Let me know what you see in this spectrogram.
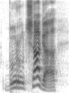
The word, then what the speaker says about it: Burruchaga: But it would be a goal by Jorge Burruchaga at the 83-minute mark that would seal it for Argentina.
